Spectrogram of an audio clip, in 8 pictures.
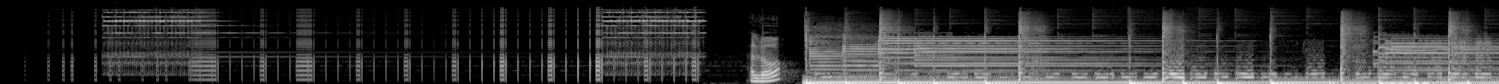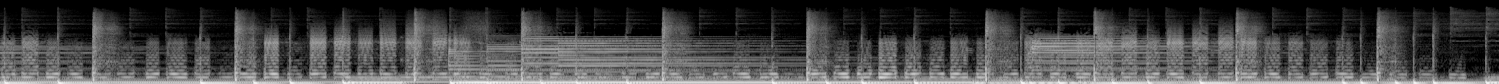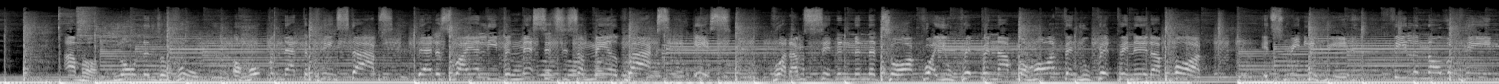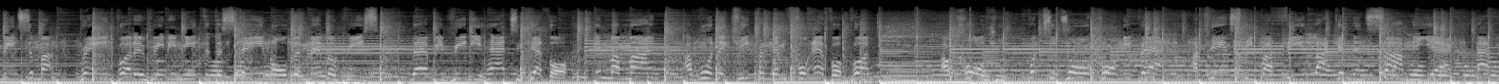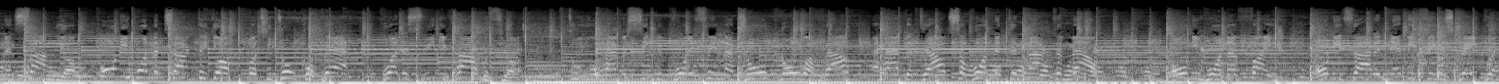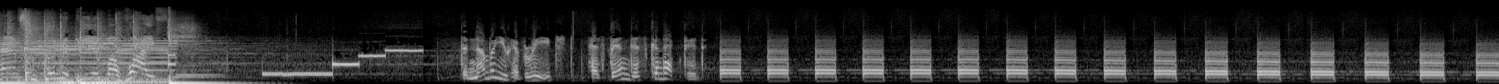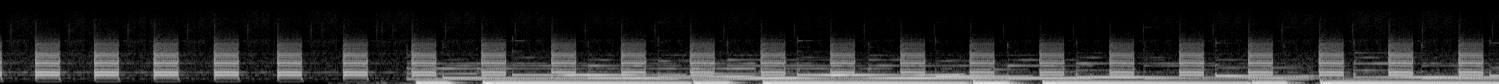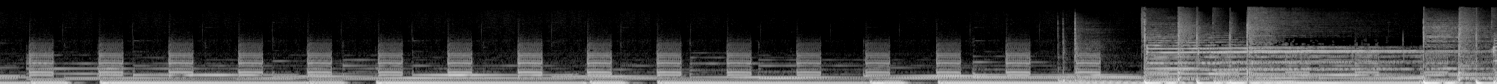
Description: Münchner Künstlerkollektiv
